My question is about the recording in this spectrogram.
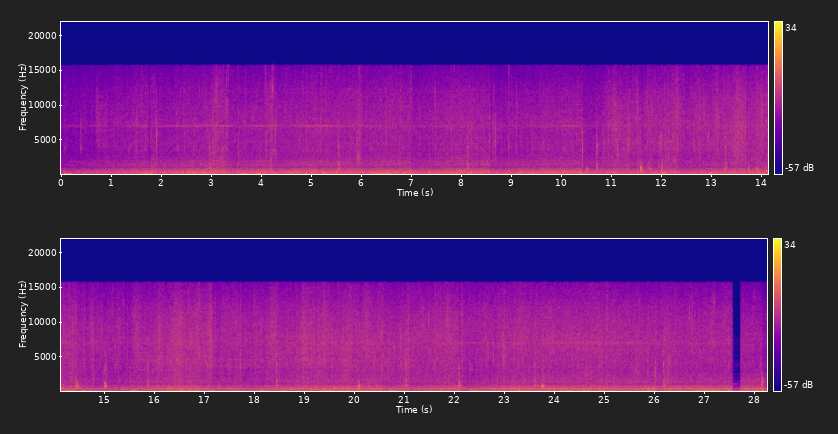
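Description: Chopped spring onions and red onion sizzling steadily in hot oil in a nonstick frying pan, stirred with a wooden spoon.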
